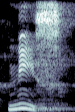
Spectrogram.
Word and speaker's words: gneiss: It converts into a new rock that we call it as gneiss. Here G is silent, okay.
